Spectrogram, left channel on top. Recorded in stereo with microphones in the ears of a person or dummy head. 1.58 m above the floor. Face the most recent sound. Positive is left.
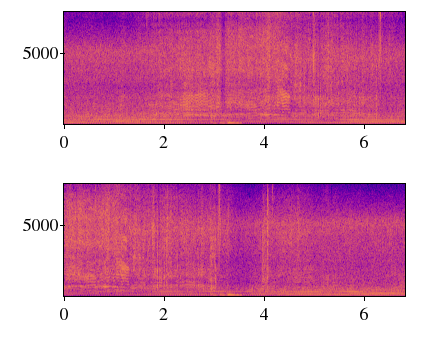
turn(degrees=0)  # may be behind; listen again after turning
